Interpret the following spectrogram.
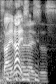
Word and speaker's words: Dionysus: But yeah, how do you guys feel about Dionysus.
